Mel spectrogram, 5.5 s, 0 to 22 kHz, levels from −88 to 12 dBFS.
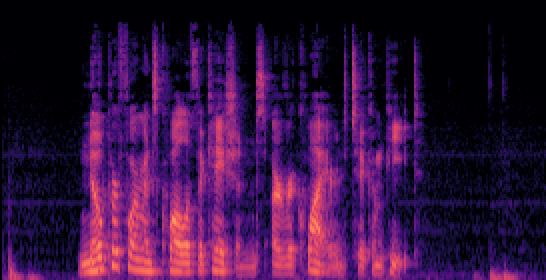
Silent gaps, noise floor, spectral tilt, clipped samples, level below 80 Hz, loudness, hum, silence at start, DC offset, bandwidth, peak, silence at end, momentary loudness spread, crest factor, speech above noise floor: none; -60 dBFS; -4.5 dB/octave; under 0.1%; -46 dBFS; -20 LUFS; none; 0.1 s; under 0.1%; 15.5 kHz; -2 dBFS; 0.3 s; 9 LU; 20 dB; 40 dB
